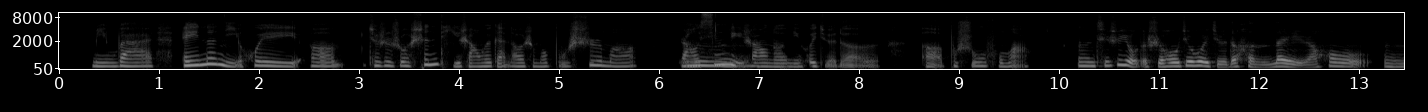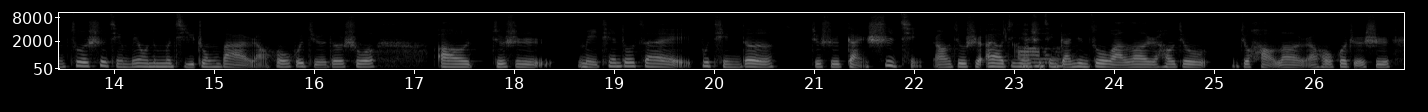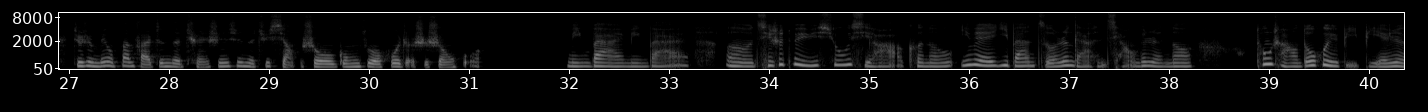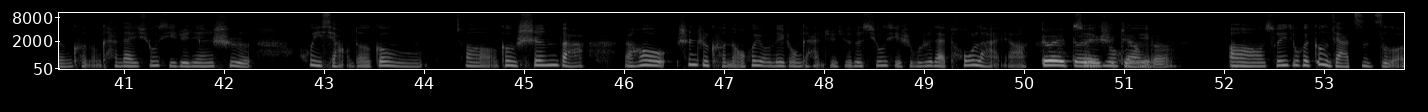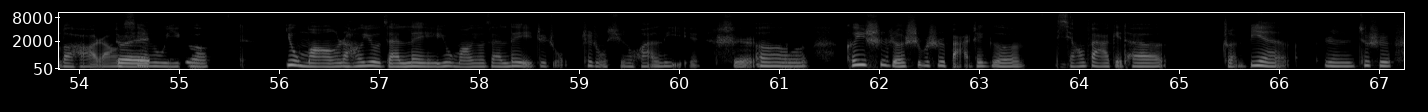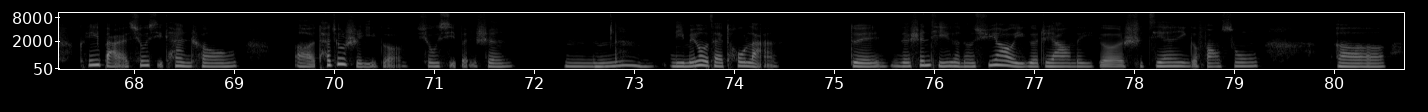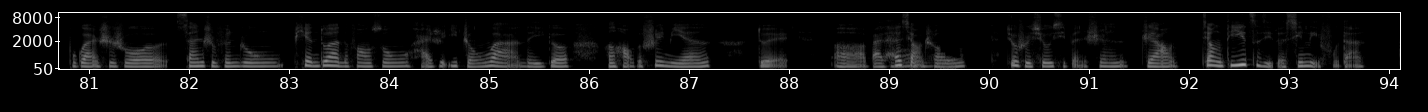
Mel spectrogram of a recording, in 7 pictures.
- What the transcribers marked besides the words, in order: other background noise
- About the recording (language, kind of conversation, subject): Chinese, advice, 我总觉得没有休息时间，明明很累却对休息感到内疚，该怎么办？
